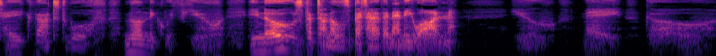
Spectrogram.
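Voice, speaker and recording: In a put-on character voice, a man hisses and growls at a medium pitch, speaking at a very slow pace with long, frequent pauses and big swings in loudness. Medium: read story.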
